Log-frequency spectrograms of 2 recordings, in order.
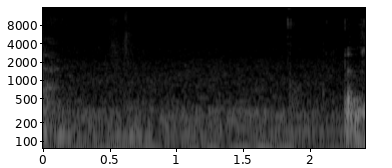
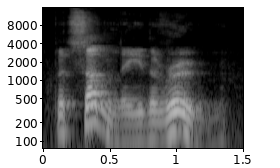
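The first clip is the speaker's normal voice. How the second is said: plain reading voice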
